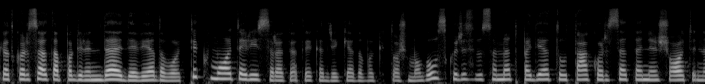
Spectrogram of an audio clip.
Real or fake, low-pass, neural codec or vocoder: fake; 14.4 kHz; autoencoder, 48 kHz, 32 numbers a frame, DAC-VAE, trained on Japanese speech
